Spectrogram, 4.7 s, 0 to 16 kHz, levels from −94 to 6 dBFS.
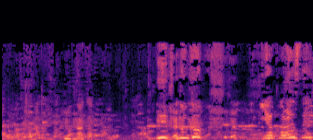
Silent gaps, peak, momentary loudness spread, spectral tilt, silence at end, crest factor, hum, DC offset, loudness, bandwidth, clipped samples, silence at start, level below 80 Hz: none; -2 dBFS; 18 LU; -4 dB/octave; 0 s; 16 dB; none; under 0.1%; -19 LUFS; 11.5 kHz; under 0.1%; 0.05 s; -62 dBFS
